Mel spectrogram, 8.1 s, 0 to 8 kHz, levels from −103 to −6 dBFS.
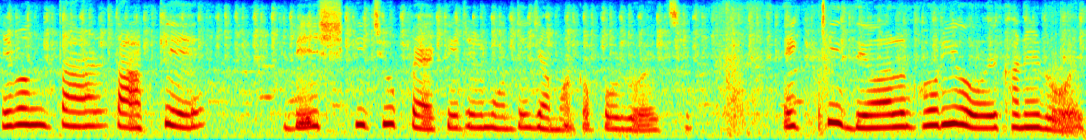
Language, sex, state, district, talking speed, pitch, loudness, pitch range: Bengali, female, West Bengal, Jalpaiguri, 125 wpm, 290 Hz, -13 LUFS, 270-320 Hz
